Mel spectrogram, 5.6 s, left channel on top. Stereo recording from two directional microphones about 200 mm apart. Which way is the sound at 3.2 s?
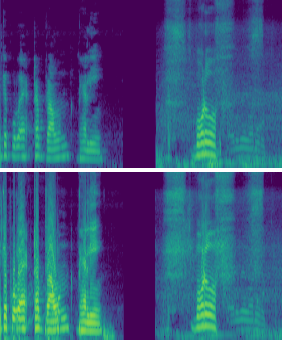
Centre (ahead or behind).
